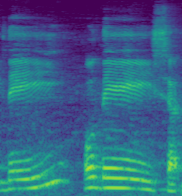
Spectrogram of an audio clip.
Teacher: Ditongo oral decrescente. Dei ou deixa. Ele cai.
